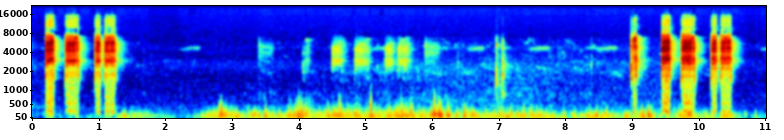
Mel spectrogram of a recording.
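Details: Black francolin in Sindh, Pakistan: a loud, harsh, grating call of three quick broadband bursts, then a quiet gap with faint distant chirps and low rumbling, followed by a second four-note grating series.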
